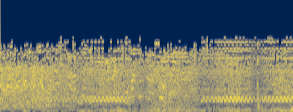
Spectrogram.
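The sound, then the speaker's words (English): A telephone rings in repeated bursts and goes unanswered, its electronic trill sounding over a steady murmur of crowd chatter and scattered light laughter. “No, see, I'm trying this new screening thing. You know, I figure if I'm always answering the phone, people will think I don't have a life.”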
